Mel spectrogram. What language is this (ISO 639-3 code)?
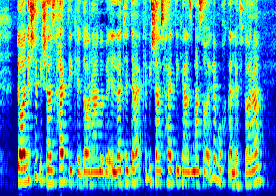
fas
